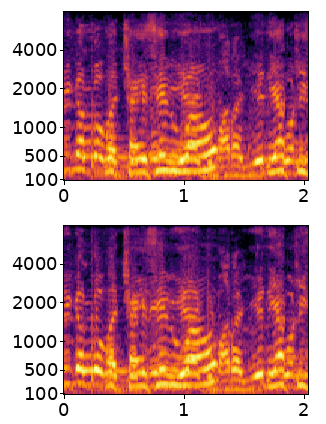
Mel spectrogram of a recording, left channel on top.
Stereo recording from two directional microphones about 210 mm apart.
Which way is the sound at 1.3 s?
30° right (ahead or behind).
